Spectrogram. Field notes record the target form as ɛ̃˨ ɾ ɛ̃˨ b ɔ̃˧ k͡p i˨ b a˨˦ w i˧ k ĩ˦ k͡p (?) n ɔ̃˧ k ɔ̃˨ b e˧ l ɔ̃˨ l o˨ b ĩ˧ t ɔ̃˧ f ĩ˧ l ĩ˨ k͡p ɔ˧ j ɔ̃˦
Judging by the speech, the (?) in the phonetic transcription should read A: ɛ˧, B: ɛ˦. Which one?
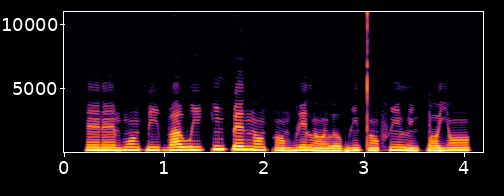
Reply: B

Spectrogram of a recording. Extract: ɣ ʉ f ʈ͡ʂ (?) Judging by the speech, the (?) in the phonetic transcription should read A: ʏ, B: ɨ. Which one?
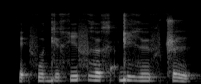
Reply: B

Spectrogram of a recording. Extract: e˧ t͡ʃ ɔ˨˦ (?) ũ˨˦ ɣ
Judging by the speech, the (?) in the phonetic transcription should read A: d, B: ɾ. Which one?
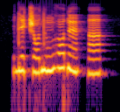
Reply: A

